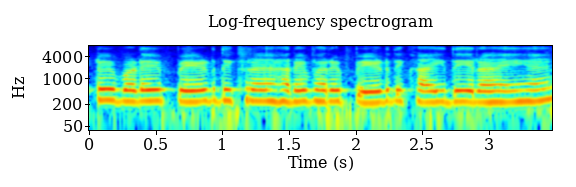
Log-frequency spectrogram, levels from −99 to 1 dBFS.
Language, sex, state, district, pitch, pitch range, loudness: Hindi, female, Uttar Pradesh, Deoria, 245 Hz, 235-250 Hz, -22 LUFS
